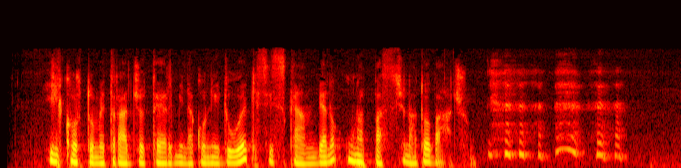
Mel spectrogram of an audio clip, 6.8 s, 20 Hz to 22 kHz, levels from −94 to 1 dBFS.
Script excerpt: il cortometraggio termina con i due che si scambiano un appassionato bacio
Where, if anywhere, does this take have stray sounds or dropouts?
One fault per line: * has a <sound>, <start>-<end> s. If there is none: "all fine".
* has a laugh, 4.9-6.3 s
